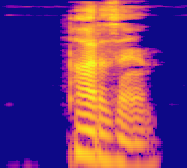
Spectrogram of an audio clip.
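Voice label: "partisan", Australian English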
